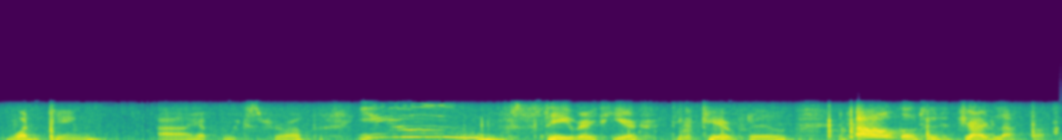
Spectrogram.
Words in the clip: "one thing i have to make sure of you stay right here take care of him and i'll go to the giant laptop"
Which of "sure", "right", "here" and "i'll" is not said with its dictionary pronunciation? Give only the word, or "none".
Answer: sure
